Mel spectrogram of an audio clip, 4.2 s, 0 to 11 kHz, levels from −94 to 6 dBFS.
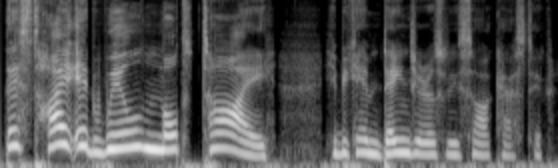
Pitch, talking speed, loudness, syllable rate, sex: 230 Hz, 145 wpm, -14 LUFS, 4.7 syllables/s, female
